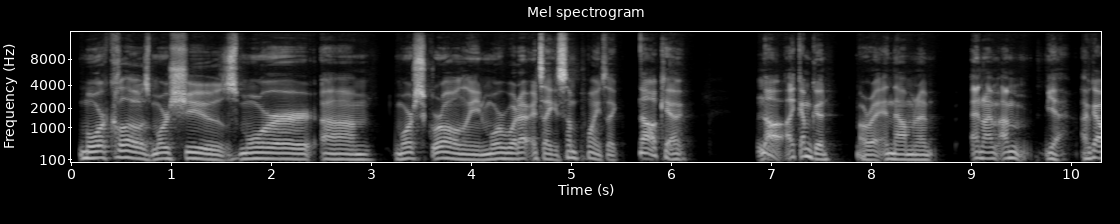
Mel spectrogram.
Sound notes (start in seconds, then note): none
